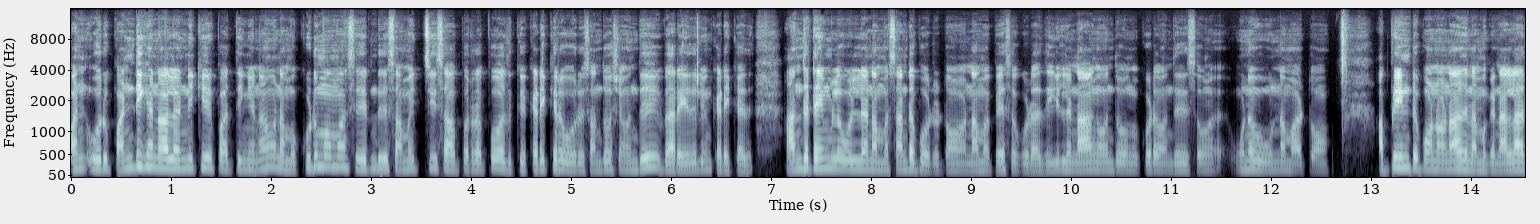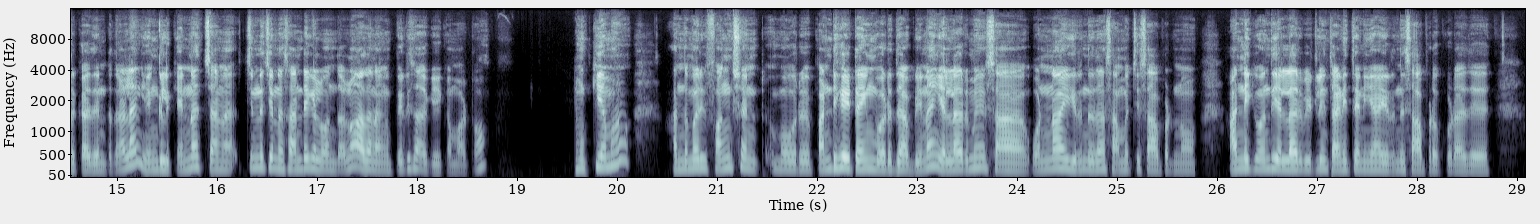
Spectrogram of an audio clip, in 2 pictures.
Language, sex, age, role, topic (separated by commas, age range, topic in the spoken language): Tamil, male, 25-29, guest, பண்டிகையை நினைவில் நிறுத்தும் அளவுக்கு சுவையான உணவுகளை எப்படி தயார் செய்வது?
